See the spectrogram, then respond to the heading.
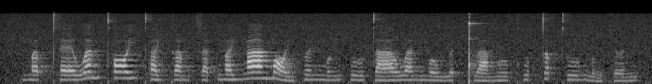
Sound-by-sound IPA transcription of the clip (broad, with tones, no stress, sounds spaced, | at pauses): m ɐ˨ p̚ t̪ʰ ɛː˨˧ w ɐ˥ n t̪ʰ ɔː˥ j t̪ʰ ɐ˨ j k ɐ˨ m t͡s ɐ˨˥ t̚ m ɐ˧ j ŋ aː˥ m ɔː˨˩ j p ɵ˧ n m ʊ˨˥ ŋ k uː˨ t̪ aː˨˧ w ɐ˧ n m o˨ w ŋ ɵ˨˥ t̚ kʷʰ aː˨ m uː˨ kʷʰ ɐ˧ p̚ t̪ ɐ˥ p̚ t̪ʰ uː˨˧ ŋ ʊ˨˩ ŋ t͡s ɵ˨˧ n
